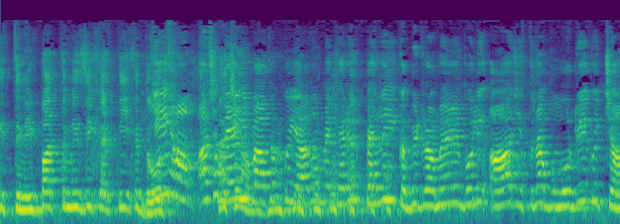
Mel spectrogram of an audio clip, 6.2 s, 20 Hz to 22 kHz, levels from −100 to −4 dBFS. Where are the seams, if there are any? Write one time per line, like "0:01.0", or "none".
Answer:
none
